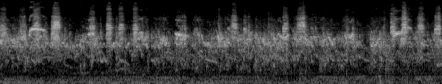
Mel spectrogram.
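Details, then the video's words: Australian parrots twittering together, short whistled notes and rapid chirps from several birds layered into a pulsing, busy chorus. "Beautiful Australian Parrots Chirping sounds beautiful Parrots Sounds"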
